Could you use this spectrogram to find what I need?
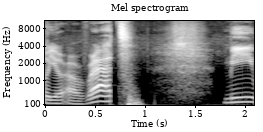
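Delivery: ordinary talk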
